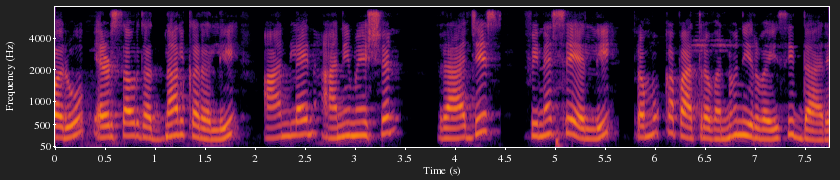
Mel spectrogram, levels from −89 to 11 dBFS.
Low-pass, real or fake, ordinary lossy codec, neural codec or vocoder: 7.2 kHz; real; none; none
